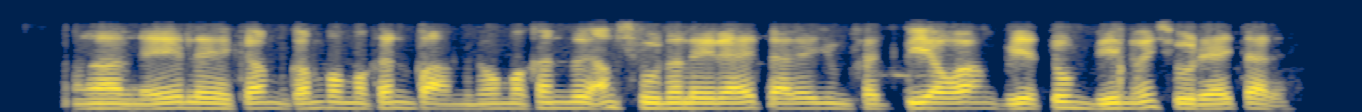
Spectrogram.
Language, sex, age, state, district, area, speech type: Manipuri, male, 18-30, Manipur, Churachandpur, rural, conversation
